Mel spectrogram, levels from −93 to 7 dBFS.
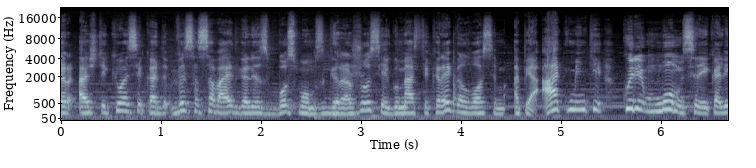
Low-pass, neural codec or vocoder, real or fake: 19.8 kHz; vocoder, 44.1 kHz, 128 mel bands every 256 samples, BigVGAN v2; fake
